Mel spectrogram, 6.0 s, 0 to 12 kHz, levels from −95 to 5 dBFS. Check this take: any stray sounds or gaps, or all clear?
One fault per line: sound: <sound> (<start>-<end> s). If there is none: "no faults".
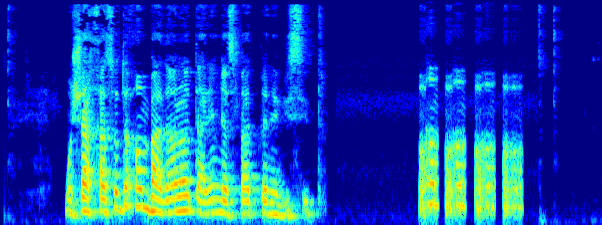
sound: laugh (4.2-5.2 s)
